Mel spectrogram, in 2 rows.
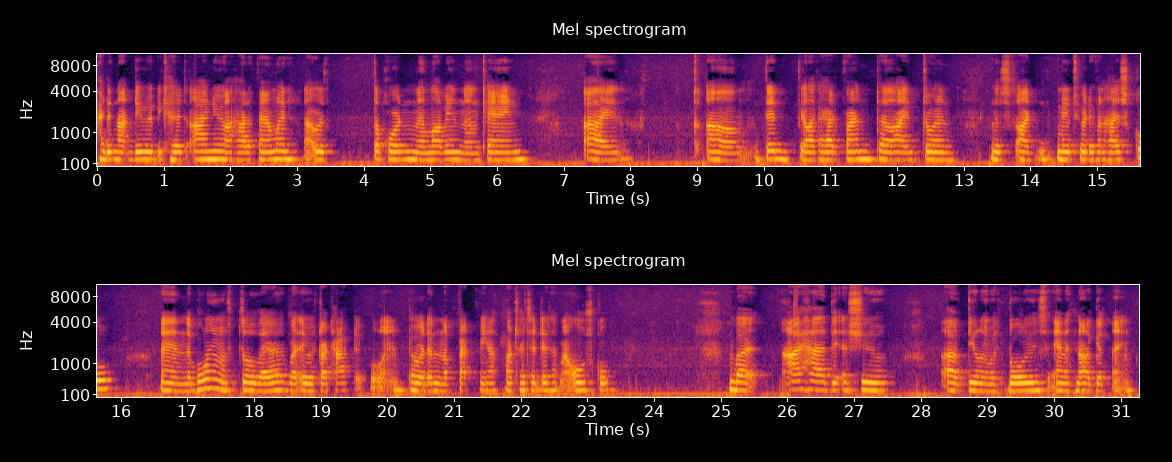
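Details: Deaf and ataxic speech in a 20-year-old deaf woman with ataxia affecting the basal ganglia and Usher syndrome; medication from about age 3, stopped about 2 years later.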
